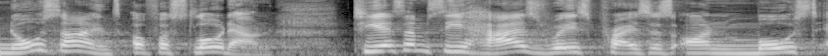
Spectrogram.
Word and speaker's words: TSMC: Intel and here's why TMSC sorry I I mispronounced it TSMC is at advantage here because even as more companies are continuing to design chips and manufacturing uh design chips.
